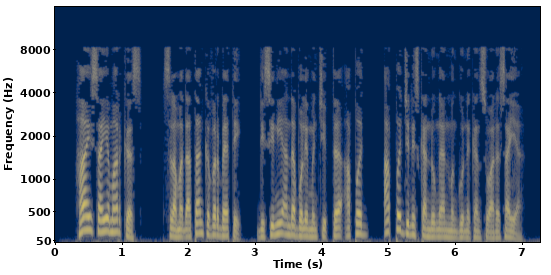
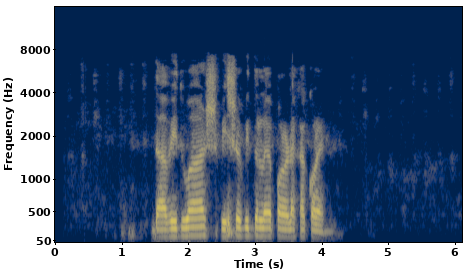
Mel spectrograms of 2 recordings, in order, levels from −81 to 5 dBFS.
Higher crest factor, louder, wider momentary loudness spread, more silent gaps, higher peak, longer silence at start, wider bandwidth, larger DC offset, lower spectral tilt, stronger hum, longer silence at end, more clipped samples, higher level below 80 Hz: about the same, 20 dB vs 18 dB; second, -21 LUFS vs -14 LUFS; first, 8 LU vs 5 LU; neither; about the same, -2 dBFS vs 0 dBFS; second, 0.3 s vs 1.45 s; first, 8.8 kHz vs 7.8 kHz; neither; first, -6 dB/octave vs -4.5 dB/octave; neither; second, 0.25 s vs 2 s; neither; first, -46 dBFS vs -58 dBFS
